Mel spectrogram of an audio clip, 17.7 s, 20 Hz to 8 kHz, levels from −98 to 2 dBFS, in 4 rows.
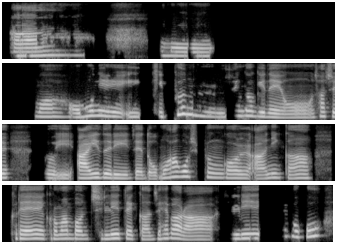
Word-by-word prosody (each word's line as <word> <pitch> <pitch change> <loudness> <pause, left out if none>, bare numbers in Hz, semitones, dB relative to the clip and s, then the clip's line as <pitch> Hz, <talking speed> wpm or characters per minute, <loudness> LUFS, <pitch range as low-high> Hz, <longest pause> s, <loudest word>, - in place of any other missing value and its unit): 아. 205 0 +5 1.7
어머. 210 -1 -2 2.4
와 210 -1 -2
어머니의 230 +3 +1
이 205 -1 -2
깊은 235 - -1
생각이네요. 200 - 0
사실 230 -2 -1 0.5
그 195 -2 -2
이 90 -1 -3
아이들이 195 -1 +4
이제 180 -1 -2
너무 170 +5 -2
하고 265 +1 +4
싶은 235 -5 -5
걸 195 -2 +1
아니까 195 +1 0 0.4
그래 215 -1 +3
그럼 205 -1 -1
한번 210 -1 +1
질릴 215 +3 +1
때까지 195 -3 -2
해 225 +2 -1
봐라. 180 -6 +3 0.2
질리게 225 +2 +1 0.4
해 - - -12
보고 320 +4 0
210 Hz, 190 characters per minute, -23 LUFS, 195-225 Hz, 2.4 s, 아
